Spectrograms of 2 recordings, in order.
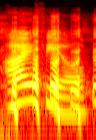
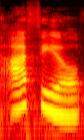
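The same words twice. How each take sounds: First: "I feel" loudly enunciated through laughter; corrected pronunciation. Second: Southern drawl slipping out, drawn out; southern accent. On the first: Southerner correcting their accent slip, "I feel" carefully re-pronounced. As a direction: say "I feel" over, louder, with a crisp full "I". Redoes the slipped words, laughing. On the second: Southerner discussing accents lets their own slip, southern drawl. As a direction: let a slow southern twang slip in. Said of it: "there's a country accent". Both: Real, not acted.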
